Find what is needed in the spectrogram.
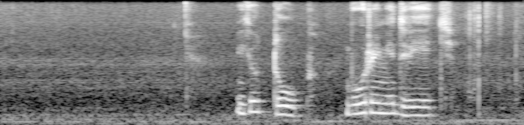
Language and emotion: Russian, sad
